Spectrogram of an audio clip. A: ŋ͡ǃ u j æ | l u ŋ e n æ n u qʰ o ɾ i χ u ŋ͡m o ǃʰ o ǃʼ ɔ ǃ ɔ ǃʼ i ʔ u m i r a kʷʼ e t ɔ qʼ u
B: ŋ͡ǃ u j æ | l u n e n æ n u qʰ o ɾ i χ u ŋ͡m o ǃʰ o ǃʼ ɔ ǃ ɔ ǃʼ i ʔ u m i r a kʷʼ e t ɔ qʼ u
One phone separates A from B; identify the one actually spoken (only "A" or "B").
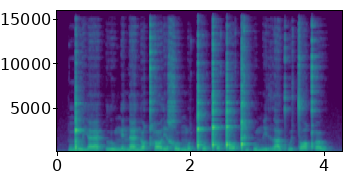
A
